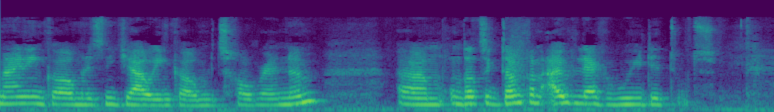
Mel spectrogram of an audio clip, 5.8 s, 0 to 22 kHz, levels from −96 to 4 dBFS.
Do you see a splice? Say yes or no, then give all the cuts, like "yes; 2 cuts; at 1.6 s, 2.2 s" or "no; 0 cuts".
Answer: no; 0 cuts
